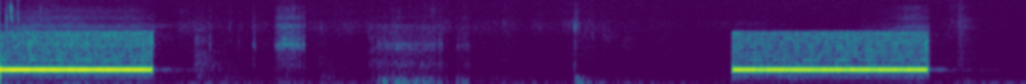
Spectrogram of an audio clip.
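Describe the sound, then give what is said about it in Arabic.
Telephone busy signal on a number that is engaged: two long, steady, mid-pitched beeps separated by a pause, with faint scattered noises in the gap. “باقي الهاتف مشغول”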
